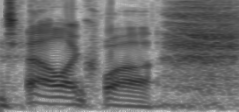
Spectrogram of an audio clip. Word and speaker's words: Tahlequah: It only took you about 10 years, but you learned to pronounce Tahlequah, Oklahoma. And I'd like to say hello to Bob in Tahlequah, Oklahoma. Hey to Bob in Tahlequah from Patty in Claremore.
